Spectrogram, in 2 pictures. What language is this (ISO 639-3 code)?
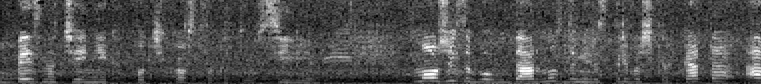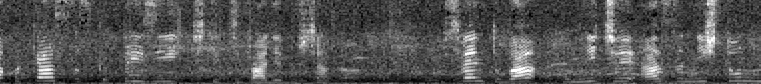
bul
